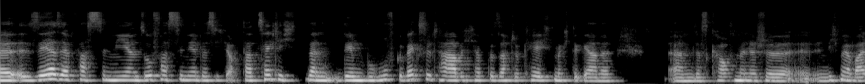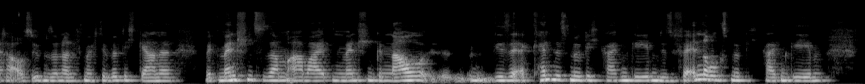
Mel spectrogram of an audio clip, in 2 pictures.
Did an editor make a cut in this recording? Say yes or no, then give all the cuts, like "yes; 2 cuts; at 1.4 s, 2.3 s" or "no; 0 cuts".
no; 0 cuts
